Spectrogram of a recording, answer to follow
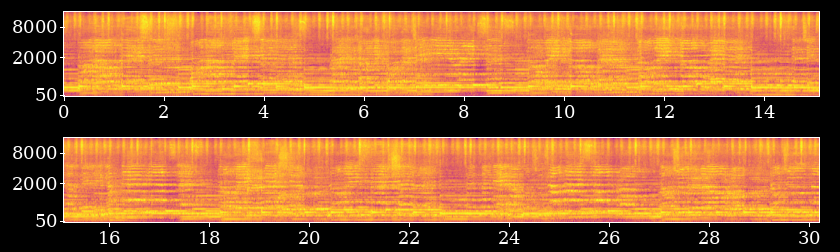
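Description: Mixed choir of young female and male voices singing a sustained, steady choral piece with piano accompaniment.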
